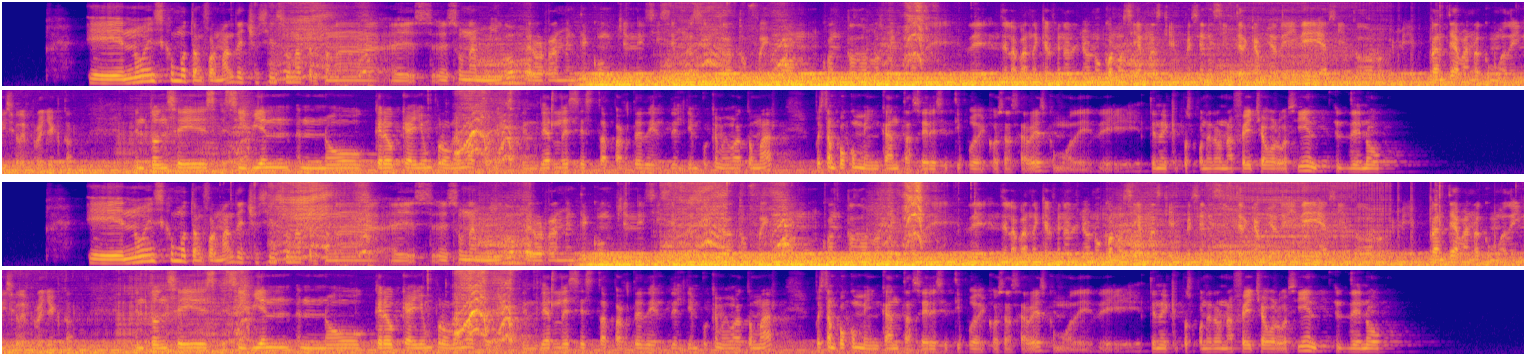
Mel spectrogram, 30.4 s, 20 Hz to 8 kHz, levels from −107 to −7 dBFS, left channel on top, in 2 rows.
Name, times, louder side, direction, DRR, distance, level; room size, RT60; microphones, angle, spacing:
voice 1, 0.4-26.9 27.2-29.0, equal, ahead, 7 dB, 0.7 m, -31 dB
Zipper (clothing), 2.2-3.8 4.3-5.6 6.1-8.4 8.6-9.8 10.6-17.8 19.4-20.6, right 4 dB, 75° right, 2.0 m, -31 dB
sound 1, 5.7-24.5, left 1 dB, 80° left, 3.0 m, -24 dB
29.5 x 15.0 x 6.2 m, 0.74 s
head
